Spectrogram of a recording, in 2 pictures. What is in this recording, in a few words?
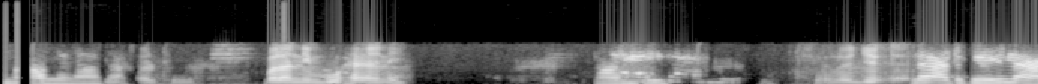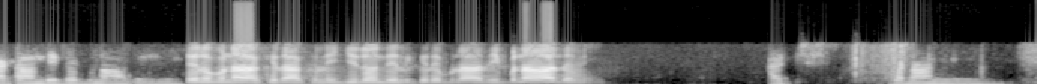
Call recording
